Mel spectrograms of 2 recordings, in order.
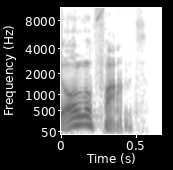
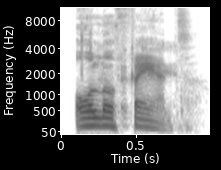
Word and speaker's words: Olyphant: super scary plus timothy oliphant oh sorry yes plus timothy olafant i've been i just learned that i've been saying his name wrong the whole time it's olafant regardless he's the [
